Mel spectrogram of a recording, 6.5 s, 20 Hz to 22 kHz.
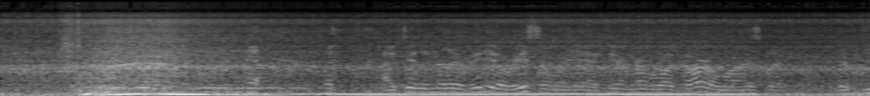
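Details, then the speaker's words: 1996 Ford Mustang Cobra convertible V8, 81,000 miles, nearly stock with original airbox, revved under the hood. It rises cleanly through a couple of blips, airbox audibly sucking air, then drops back to a smooth idle with no misses or knocks. Normal revving. "let's do that again that's something so good right listen to that listen that air box suck the air listen"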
